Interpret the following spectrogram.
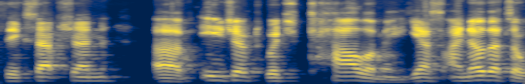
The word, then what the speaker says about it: Ptolemy: exception of egypt which ptolemy yes i know that's a weird looking name it's ptolemy the p is silent kind of like pterodactyl so this is what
